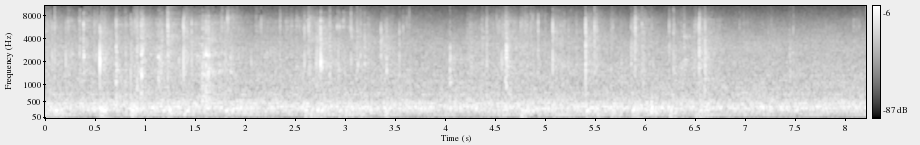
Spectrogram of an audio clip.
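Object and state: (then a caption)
Dry bar soap being shaved. A dry, solid white bar of soap, held in the hand, is shaved with a yellow utility knife blade. A steady, soft scraping hiss runs throughout, broken by frequent short, bright crackles and ticks as the blade cuts into the soap.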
